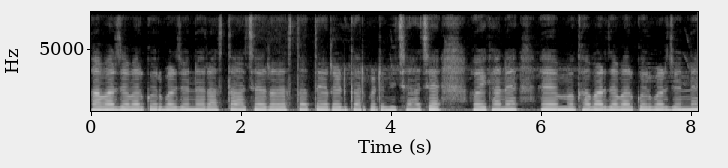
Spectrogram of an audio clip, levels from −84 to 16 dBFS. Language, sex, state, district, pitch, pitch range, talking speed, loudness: Bengali, female, West Bengal, Purulia, 220 Hz, 215-225 Hz, 135 wpm, -14 LUFS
